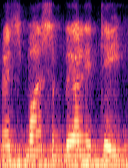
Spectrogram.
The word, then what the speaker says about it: responsibility: Responsibility. Nó có năm âm. Responsibility. Dầu cho mình đọc nhanh cũng phải có sáu âm nha. Responsibility. Responsibility. Đâu có nghe cái âm thứ ba đâu.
